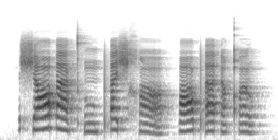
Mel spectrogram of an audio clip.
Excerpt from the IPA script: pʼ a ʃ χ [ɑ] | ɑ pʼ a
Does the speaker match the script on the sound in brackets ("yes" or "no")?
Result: no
